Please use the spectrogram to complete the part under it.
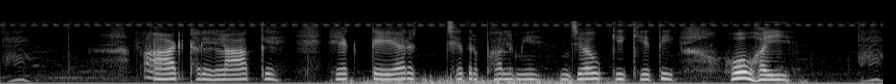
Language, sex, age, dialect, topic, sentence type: Magahi, female, 51-55, Central/Standard, agriculture, statement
